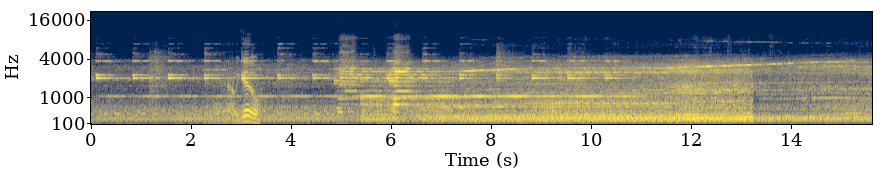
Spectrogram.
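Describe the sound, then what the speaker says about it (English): An O gauge model train hums and rattles steadily along a layout, with a high whistle-like sweep early on and a brief spoken phrase near the start. "let's see if I can get this train going again real quick here."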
